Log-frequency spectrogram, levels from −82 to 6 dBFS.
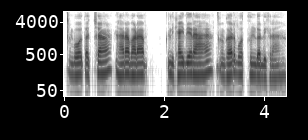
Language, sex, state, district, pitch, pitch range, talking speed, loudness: Hindi, male, Chhattisgarh, Balrampur, 145 Hz, 140-150 Hz, 190 wpm, -19 LUFS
